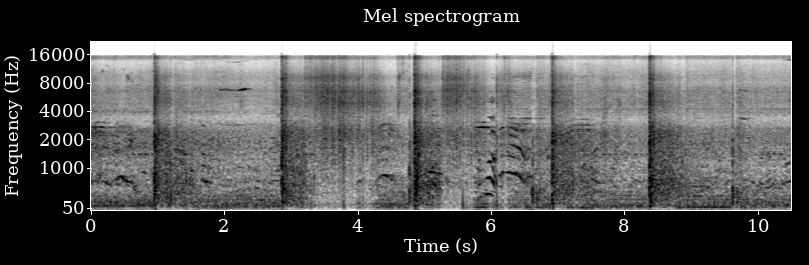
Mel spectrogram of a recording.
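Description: Firecrackers going off one at a time: five sharp bangs about two seconds apart, with a crowd's voices in between.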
